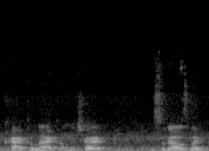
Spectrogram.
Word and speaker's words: Cracka Lack: like, and I say my name, they're like, Crack-a-lack.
